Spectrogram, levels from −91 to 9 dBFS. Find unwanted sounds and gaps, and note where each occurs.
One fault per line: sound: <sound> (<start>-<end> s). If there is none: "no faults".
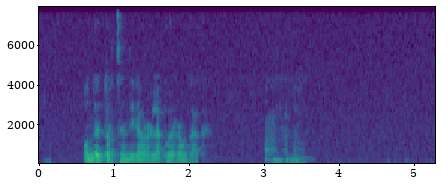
sound: throat clearing (3.0-3.7 s)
